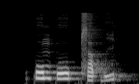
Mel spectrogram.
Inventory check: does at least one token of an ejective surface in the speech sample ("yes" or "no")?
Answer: no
